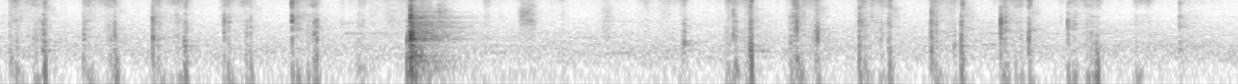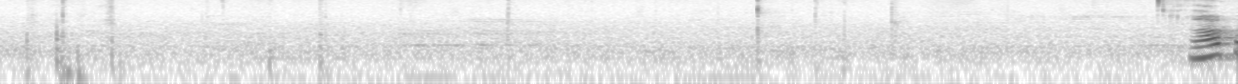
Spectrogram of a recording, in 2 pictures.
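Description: Tarot cards shuffled in quick crisp bursts of snapping clicks, close and fairly loud, thinning out to quieter scattered flicks before a final flurry.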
